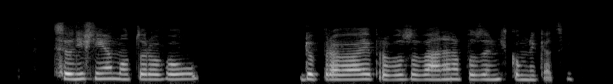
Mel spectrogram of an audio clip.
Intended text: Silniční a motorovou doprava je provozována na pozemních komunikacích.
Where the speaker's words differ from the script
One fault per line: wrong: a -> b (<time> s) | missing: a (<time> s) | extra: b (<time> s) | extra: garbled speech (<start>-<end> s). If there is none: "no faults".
no faults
